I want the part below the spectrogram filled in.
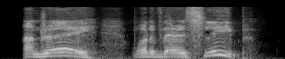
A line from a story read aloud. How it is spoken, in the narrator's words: Suddenly Mitya cried out in horrible anxiety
